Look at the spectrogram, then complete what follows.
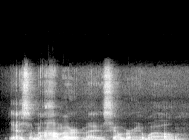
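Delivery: a lightly voiced skittish coworker; timid fox. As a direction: mumble it like a nervous fox. Nervous fox Dave answers.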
